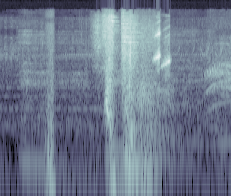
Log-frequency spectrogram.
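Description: A bright magical blast bursts loudly.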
